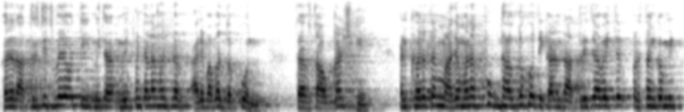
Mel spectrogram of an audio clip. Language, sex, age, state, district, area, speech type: Marathi, male, 30-45, Maharashtra, Satara, urban, spontaneous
